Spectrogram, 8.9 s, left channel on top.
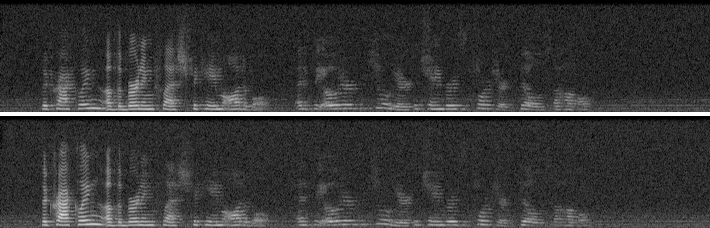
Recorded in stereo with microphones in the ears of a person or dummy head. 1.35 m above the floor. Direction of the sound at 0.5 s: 75° right (ahead or behind).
